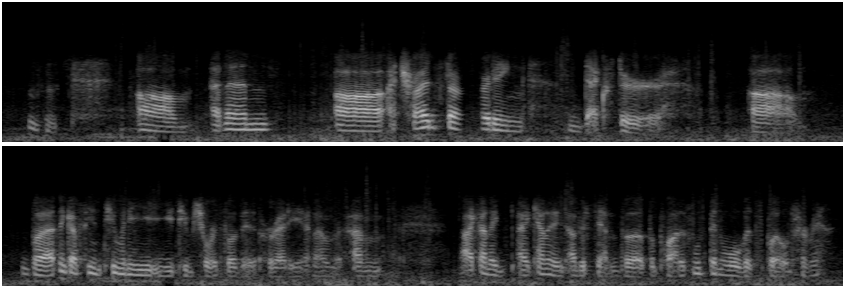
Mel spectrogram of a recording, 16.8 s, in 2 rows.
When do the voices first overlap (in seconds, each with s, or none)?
none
